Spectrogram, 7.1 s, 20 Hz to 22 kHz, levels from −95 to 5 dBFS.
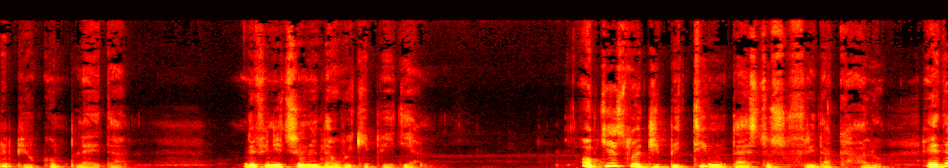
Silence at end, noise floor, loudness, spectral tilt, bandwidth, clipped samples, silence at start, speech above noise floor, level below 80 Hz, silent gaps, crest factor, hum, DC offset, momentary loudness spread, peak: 0 s; -65 dBFS; -22 LUFS; -4.5 dB/octave; over 20 kHz; under 0.1%; 0 s; 44 dB; -76 dBFS; none; 22 dB; none; under 0.1%; 14 LU; 0 dBFS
